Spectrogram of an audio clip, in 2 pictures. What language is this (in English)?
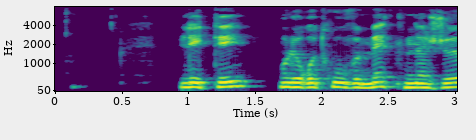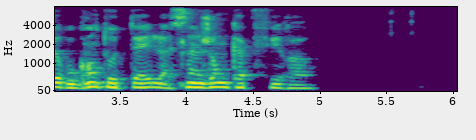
French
